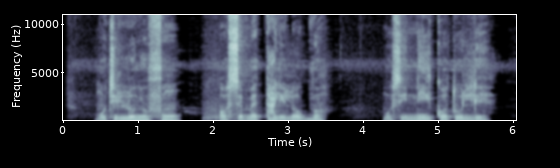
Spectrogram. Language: Yoruba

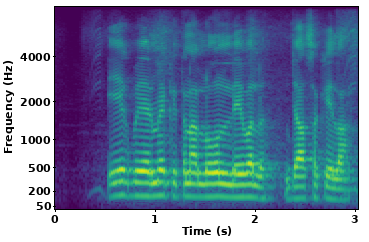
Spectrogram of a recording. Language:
Bhojpuri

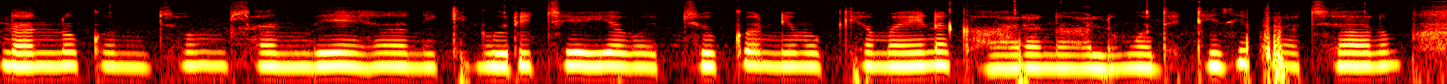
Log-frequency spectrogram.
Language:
Telugu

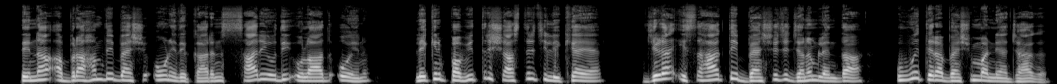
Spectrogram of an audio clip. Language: Dogri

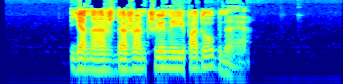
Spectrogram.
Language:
Belarusian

